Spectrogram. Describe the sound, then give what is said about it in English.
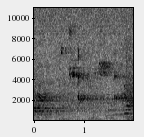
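A basketball dribbled with the left hand during a women's game, giving a few faint bounces beneath steady crowd noise and talking voices. “Dribbling with the left hand now.”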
